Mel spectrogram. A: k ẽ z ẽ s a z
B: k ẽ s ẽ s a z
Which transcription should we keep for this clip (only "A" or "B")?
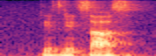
A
